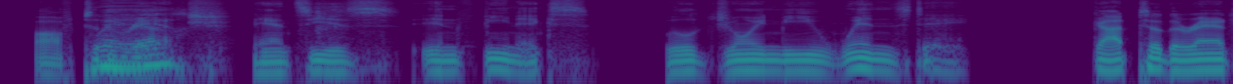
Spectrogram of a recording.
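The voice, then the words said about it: Imitates another person's voice. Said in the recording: “my Ronald Reagan impression”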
